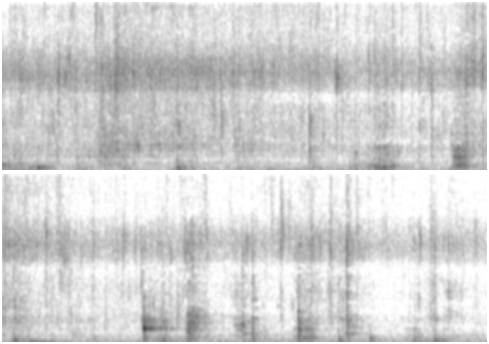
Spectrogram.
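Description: Bombay duck fish sizzles quietly in a pan as pieces are turned and lifted out, soft scraping and occasional clinks, close by.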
